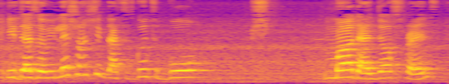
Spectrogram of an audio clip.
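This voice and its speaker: A woman's voice: fairly high pitch, animated, moderate pace. A woman giving an earnest motivational talk to wives, exhorting and repeating phrases for emphasis. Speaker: speaker addressing wives. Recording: roomy echo, faint background noise.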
